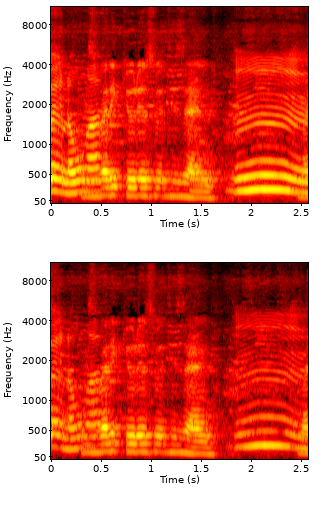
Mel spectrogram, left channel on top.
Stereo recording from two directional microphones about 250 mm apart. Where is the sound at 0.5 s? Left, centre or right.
Right.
